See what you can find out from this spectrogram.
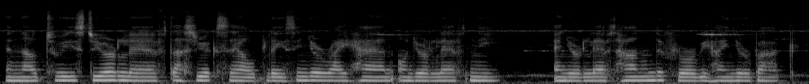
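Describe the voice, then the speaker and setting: A woman yoga instructor guiding a class in a calm, measured, soothing voice that is soft and at times breathy. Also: lowish voice, slight background noise. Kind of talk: guided yoga and relaxation instruction.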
